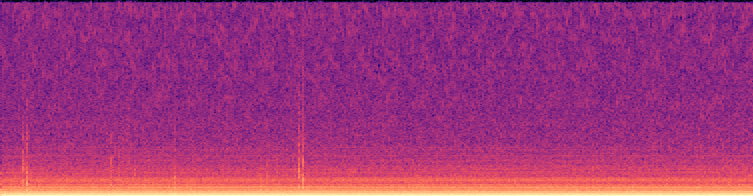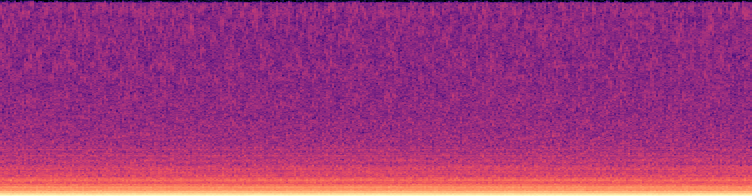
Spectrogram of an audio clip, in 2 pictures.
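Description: Steady electrical hum, low and unchanging, with a stack of constant overtones above it and a faint tick about three seconds in.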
